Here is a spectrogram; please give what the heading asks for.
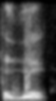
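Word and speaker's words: powwow: Then powo. P-O-W-W-O-W. That's how it is spelled.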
